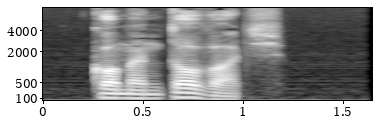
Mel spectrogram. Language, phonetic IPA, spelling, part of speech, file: Polish, [ˌkɔ̃mɛ̃nˈtɔvat͡ɕ], komentować, verb, Pl-komentować.ogg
